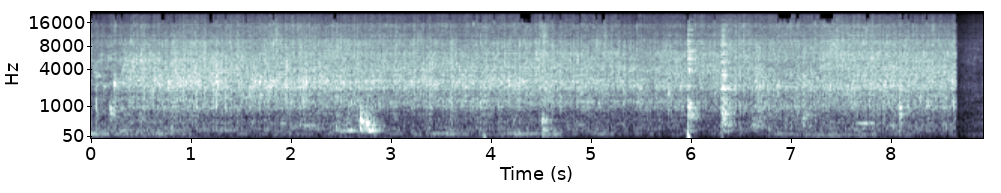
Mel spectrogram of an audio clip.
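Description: Chopped onions with cumin seeds fry in a pan, making a loud, steady sizzle with occasional spoon scrapes and stirring knocks, and no talking.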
